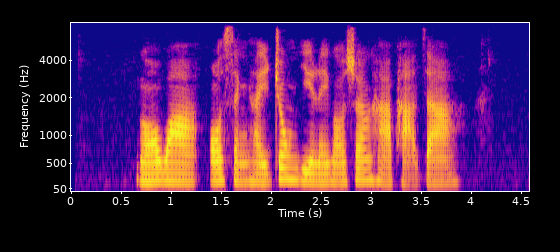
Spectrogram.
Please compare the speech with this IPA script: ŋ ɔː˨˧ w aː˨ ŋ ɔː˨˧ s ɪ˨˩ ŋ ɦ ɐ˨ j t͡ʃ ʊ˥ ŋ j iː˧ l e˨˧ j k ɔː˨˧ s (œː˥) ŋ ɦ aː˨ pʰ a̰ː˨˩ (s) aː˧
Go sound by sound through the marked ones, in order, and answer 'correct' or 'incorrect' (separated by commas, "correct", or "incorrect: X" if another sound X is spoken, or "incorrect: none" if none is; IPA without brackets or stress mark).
correct, incorrect: t͡s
